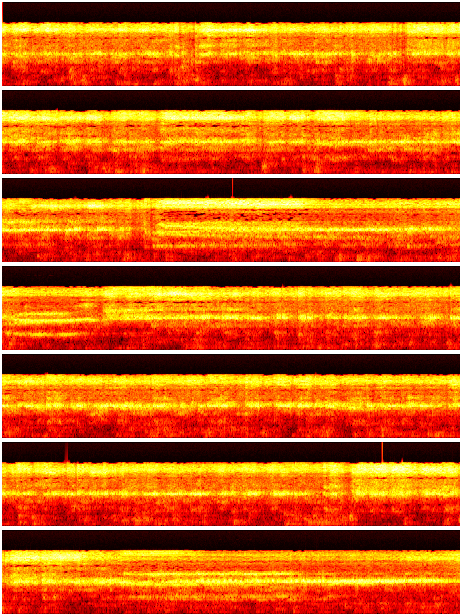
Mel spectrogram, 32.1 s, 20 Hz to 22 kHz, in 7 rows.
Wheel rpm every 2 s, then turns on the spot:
240, 230, 230, 230, 230, 210, 200, 220, 230, 230, 230, 230, 230, 230, 220, 220.
none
